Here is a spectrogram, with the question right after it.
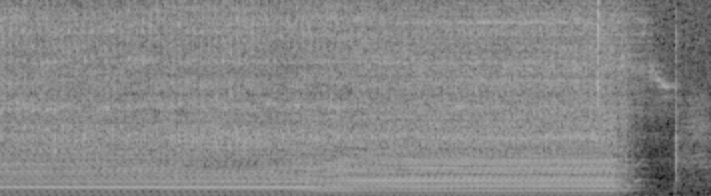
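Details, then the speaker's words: Loud steady motor drone of a portable suction machine from a hospital crash cart, switched on with a green button and pressure set by a side dial, then switched off; the loud noise shows it is working. "and of course you would hear the loud noise that goes when you turn a suction machine on."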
